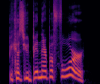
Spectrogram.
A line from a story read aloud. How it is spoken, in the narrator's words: replies, shouting now himself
